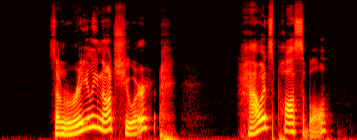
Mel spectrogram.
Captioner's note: laughs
